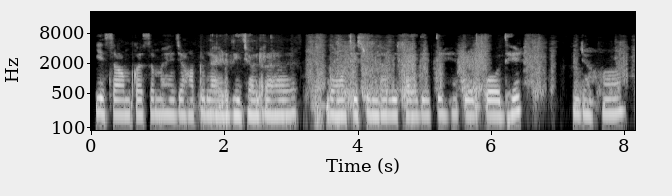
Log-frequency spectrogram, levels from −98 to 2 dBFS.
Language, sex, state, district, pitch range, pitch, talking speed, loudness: Hindi, female, Chhattisgarh, Rajnandgaon, 180-190 Hz, 185 Hz, 145 wpm, -20 LUFS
